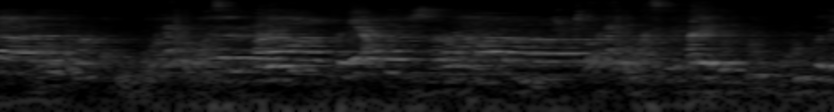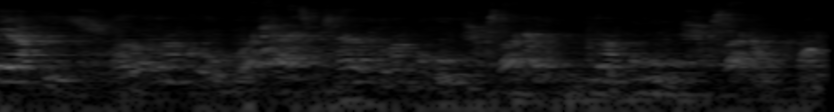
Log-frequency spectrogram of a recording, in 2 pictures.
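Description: A woman's wordless improvised vocalizing into a microphone: quick, broken voice sounds that slide up and down in pitch, with no words.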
